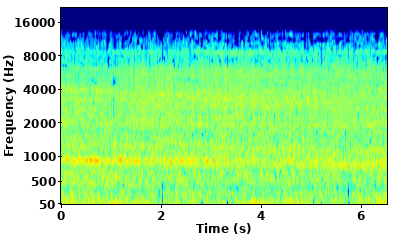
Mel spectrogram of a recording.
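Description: Voleex C30's 1.5 VVT petrol engine idling steadily with a ticking clatter from inside the engine, which is put down to a VVT fault or a possibly knocking crankshaft.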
